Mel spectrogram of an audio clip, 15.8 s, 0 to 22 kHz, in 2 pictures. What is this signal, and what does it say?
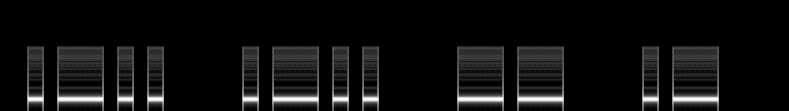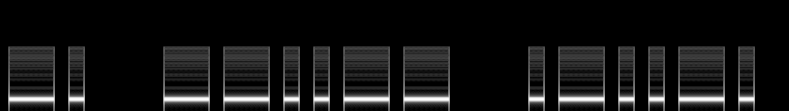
Morse code, heard as a keyed tone, about 8 wpm, spaced as for 6 wpm, 440 Hz. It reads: LLMAN,"
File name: morse / headlines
